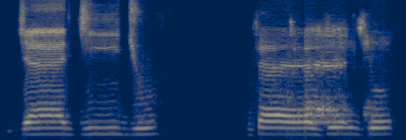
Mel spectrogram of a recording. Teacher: Jadi pecah, jadi ada angin. Sementara sifat huruf jim itu nggak boleh ada angin.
